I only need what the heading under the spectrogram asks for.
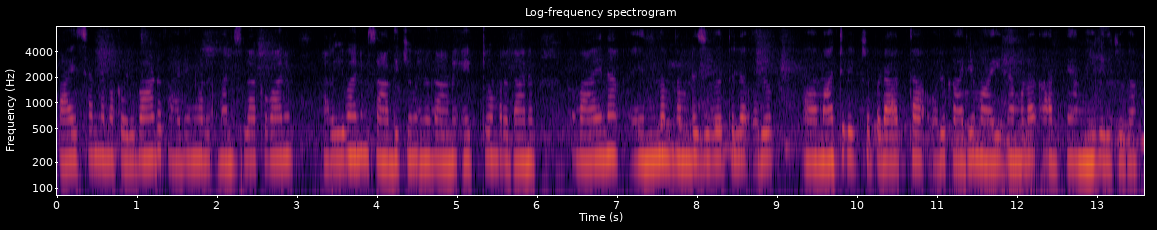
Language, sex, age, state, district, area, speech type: Malayalam, female, 30-45, Kerala, Thiruvananthapuram, rural, spontaneous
